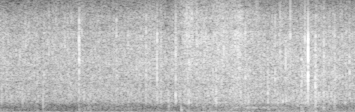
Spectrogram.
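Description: Rain falls in a foggy mountain forest in the Carpathians, a faint, even patter of drops with no talk.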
